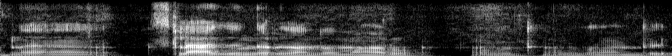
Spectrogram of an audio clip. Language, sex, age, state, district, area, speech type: Tamil, male, 45-60, Tamil Nadu, Mayiladuthurai, rural, spontaneous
